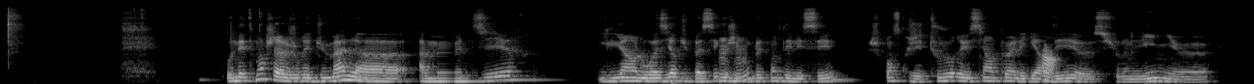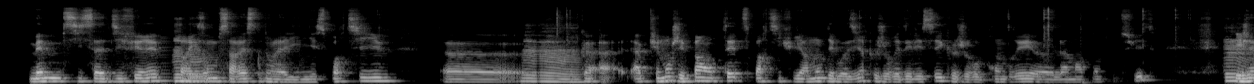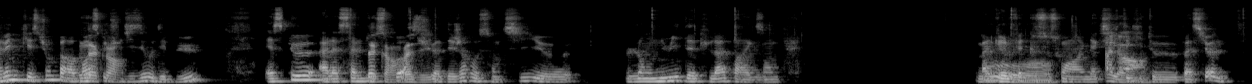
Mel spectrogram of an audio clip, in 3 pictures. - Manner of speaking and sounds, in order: tapping; distorted speech; drawn out: "heu"; other background noise; drawn out: "Oh !"
- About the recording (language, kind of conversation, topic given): French, unstructured, Quels loisirs te manquent le plus en ce moment ?
- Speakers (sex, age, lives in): male, 20-24, France; male, 25-29, Italy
